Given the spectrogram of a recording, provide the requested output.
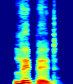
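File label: "lipid", British English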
